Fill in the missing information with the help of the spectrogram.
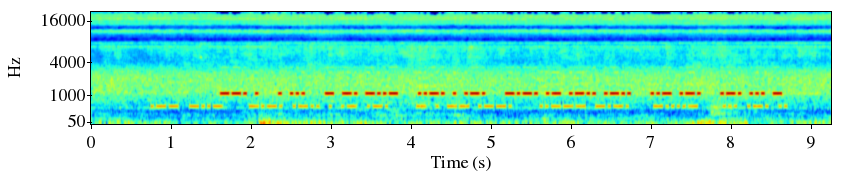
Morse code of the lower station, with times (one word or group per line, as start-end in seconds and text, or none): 0.7-1.6 WX
2.0-3.7 CLEAR
4.1-5.2 TEMP
5.6-6.7 2C
7.0-7.6 -
7.9-8.7 SRI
